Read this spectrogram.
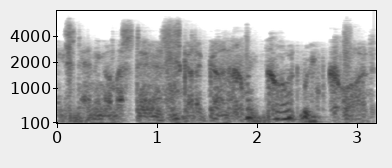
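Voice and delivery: whisper. Acted. Panicked whisper to accomplice.

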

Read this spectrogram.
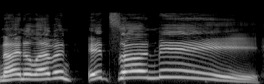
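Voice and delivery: high, stretched-out host call; drawn-out stage catchphrase, pitched high; mock emcee shout. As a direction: holler it like a cheesy club comic. Plays a karaoke emcee, calling out.

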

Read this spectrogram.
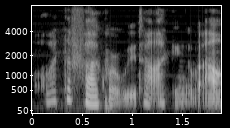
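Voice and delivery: quick whispered aside; whispering. Real, not acted. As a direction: breathe it under your voice. Aside mid-conversation, dropped voice.

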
